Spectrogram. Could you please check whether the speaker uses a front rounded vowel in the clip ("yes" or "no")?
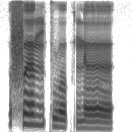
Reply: no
